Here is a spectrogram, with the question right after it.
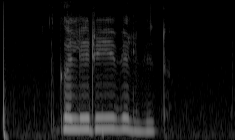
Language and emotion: Russian, neutral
